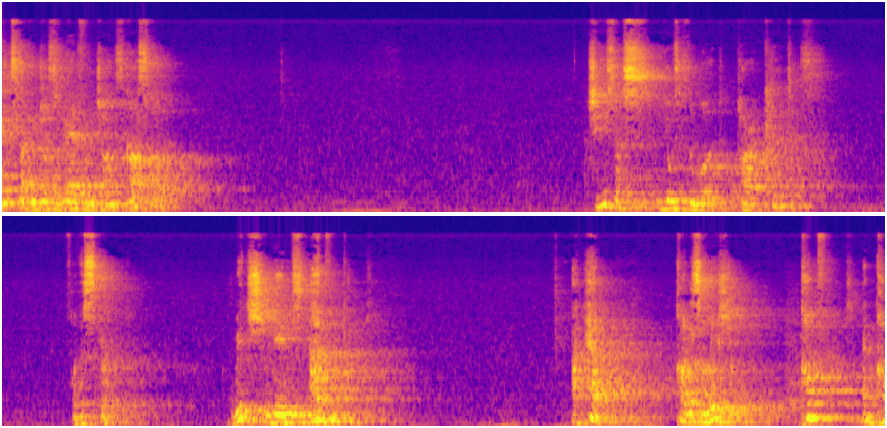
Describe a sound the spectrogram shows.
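A man speaks slowly and calmly at a lectern microphone, with long pauses, in a large echoing hall.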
